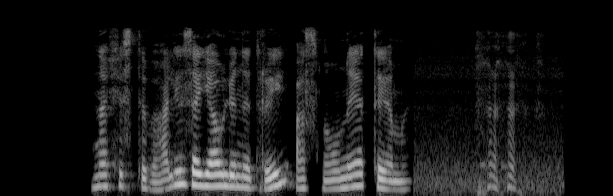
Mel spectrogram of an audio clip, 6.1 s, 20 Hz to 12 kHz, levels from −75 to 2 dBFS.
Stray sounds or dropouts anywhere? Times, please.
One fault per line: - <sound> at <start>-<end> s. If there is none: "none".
- laugh at 4.7-5.5 s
